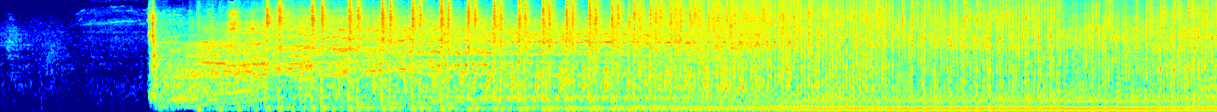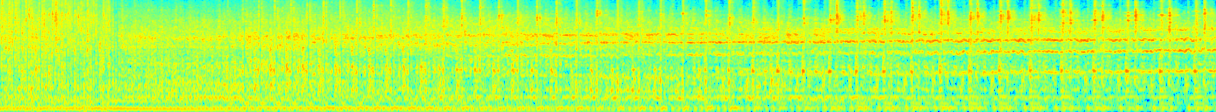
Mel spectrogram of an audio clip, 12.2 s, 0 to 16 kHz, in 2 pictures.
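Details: Champion motor grader with a Detroit diesel that sat locked up for 7 years, restarted after the other filter was put on: catches within a second, settles to a steady, even clatter without misses; normal running.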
